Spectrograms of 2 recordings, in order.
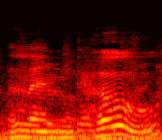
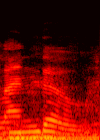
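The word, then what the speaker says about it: Landhoo: Land Ho, but they No. pronounce it Lando.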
